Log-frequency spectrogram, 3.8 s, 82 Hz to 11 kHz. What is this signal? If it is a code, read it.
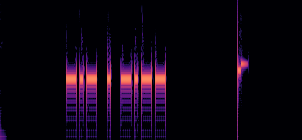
Morse code, heard as a keyed tone, about 28 wpm, 700 Hz. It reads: KEY
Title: Sentences from Top 600 Words - New Word Drill - 28wpm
